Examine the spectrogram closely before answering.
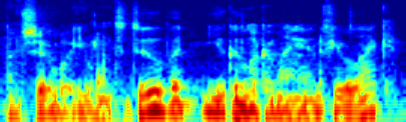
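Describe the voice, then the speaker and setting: A man acts a young mobster with a romantic, protective streak in an ASMR roleplay. The voice is low and intimate, with hesitant pauses, over faint background noise. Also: sing-song, creaky, dark tone. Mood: tender, teasing. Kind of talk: ASMR audio roleplay acting.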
